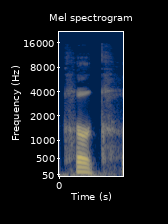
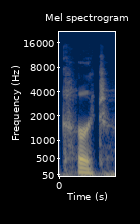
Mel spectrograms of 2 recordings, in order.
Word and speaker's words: Kirk: He called Kirk Herbstreit Kurt Herbstreit. And now recently, this week, he called Waco, Texas, Waco, Texas.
